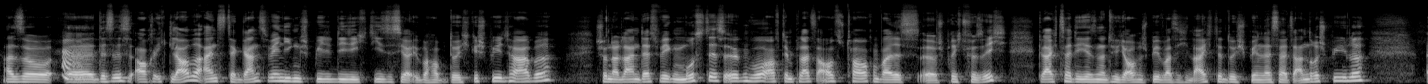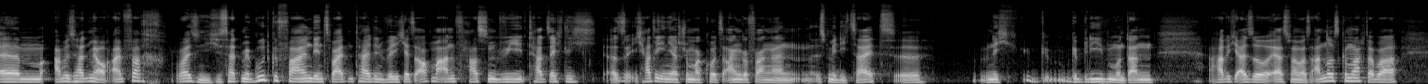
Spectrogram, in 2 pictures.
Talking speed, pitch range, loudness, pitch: 220 wpm, 115-140 Hz, -19 LUFS, 125 Hz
